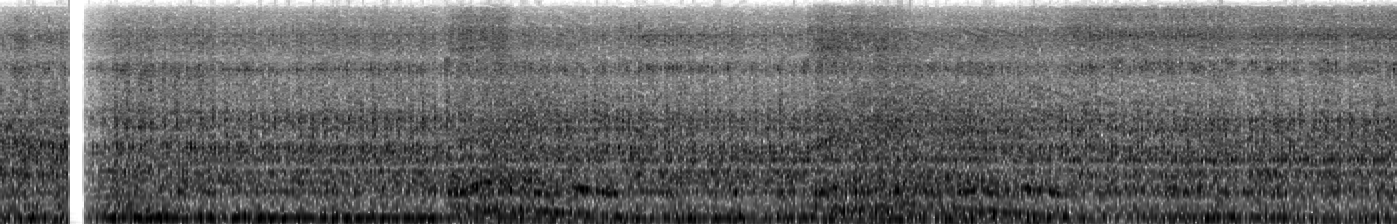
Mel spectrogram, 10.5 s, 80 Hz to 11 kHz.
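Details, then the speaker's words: Tata Signa BS6 truck diesel after throttle input: loud steady airy hiss near the turbo, sounding like an air pressure leak but actually a faulty exhaust throttle valve (ETV), which needs replacing. "ये आवाज ऐसा लगता है जैसे हवा leak हो रही है। लेकिन है ये हवा लीक होने का नहीं है आवाज। यह ईटीवी का आवाज है।"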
